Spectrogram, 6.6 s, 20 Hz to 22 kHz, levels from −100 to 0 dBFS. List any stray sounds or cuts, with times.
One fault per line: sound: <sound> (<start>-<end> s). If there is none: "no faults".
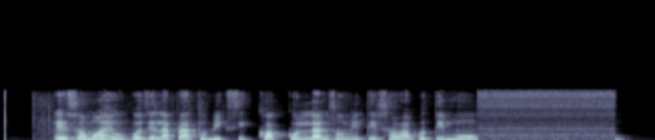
no faults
